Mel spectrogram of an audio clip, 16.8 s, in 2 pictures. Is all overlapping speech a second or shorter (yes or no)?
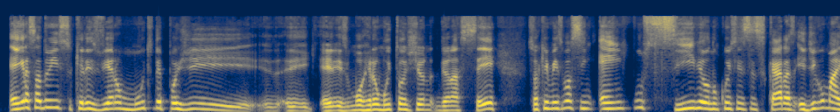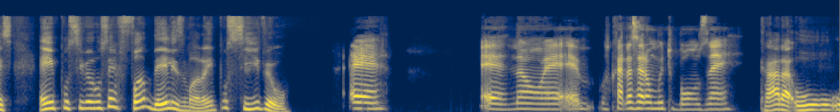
yes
